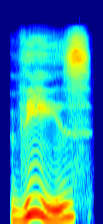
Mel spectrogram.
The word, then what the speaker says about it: these: And remember the pronunciation difference. This is short. These is long.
